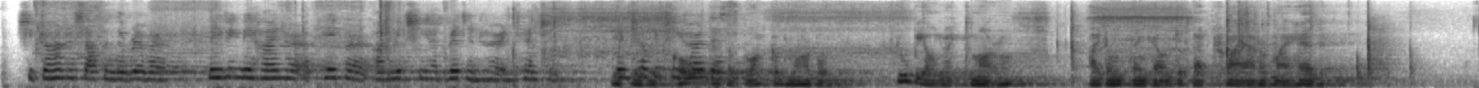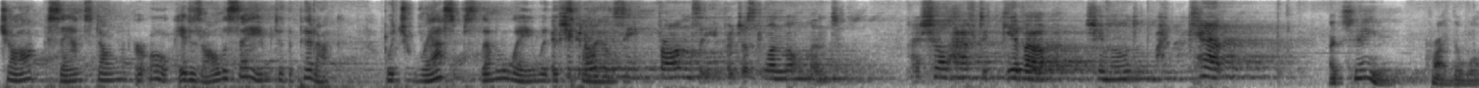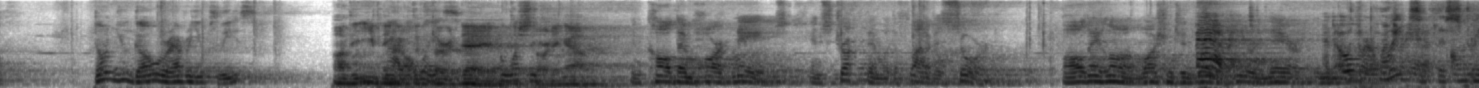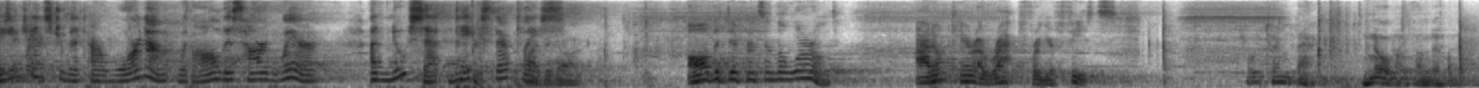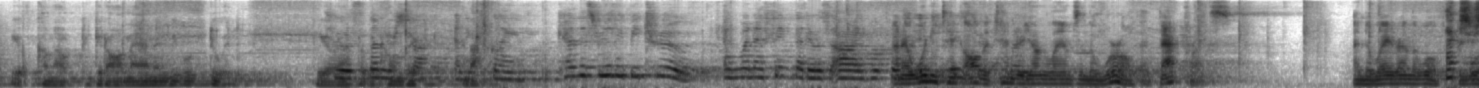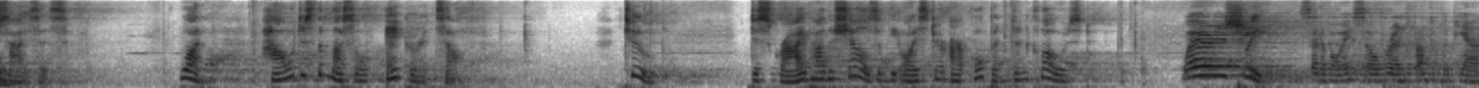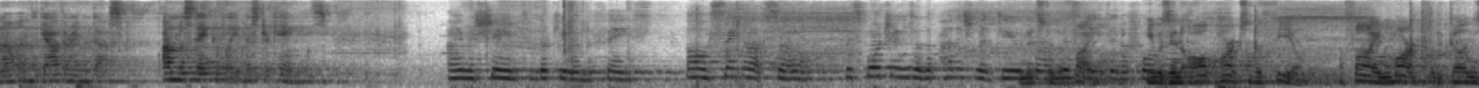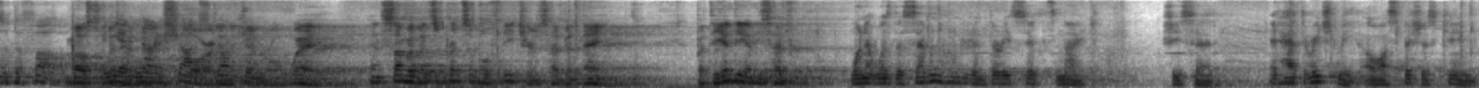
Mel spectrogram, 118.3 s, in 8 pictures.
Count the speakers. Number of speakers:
7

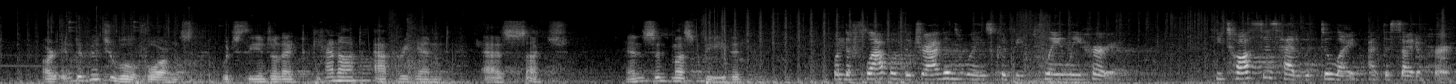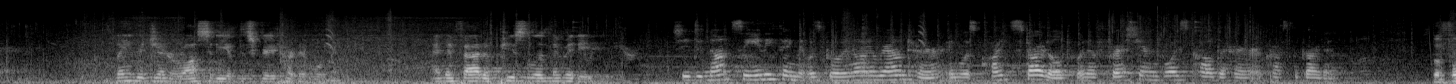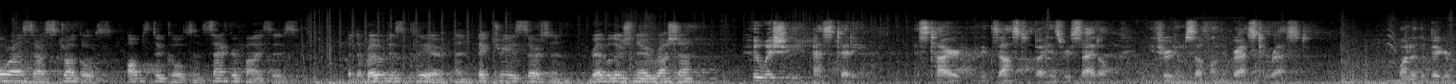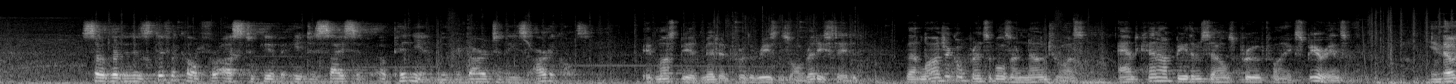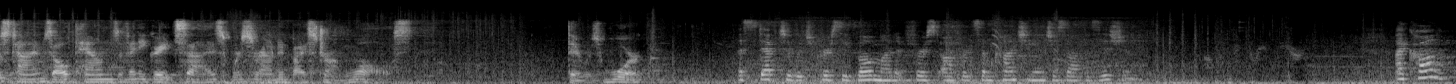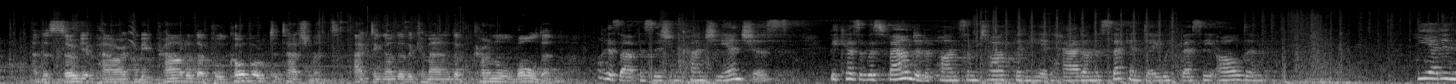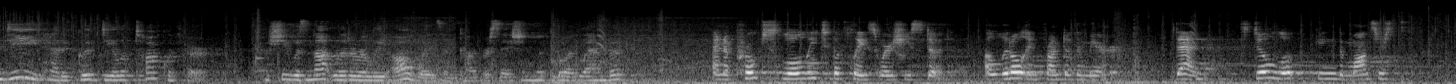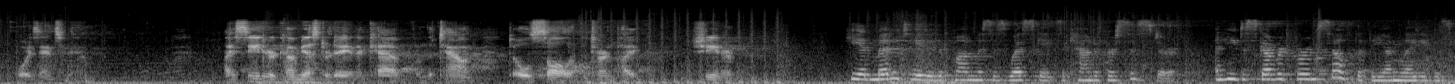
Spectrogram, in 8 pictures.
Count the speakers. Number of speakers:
10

